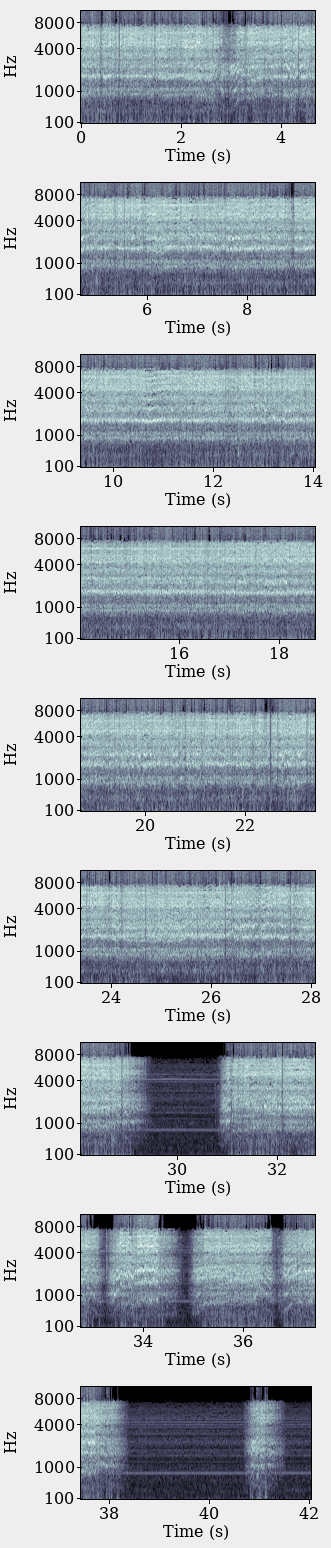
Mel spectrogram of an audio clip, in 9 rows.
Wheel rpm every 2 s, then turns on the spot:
230, 170, 230, 220, 230, 230, 230, 230, 230, 230, 240, 230, 210, 220, 100, 80, 160, 120, 130, 20, 10.
28-30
